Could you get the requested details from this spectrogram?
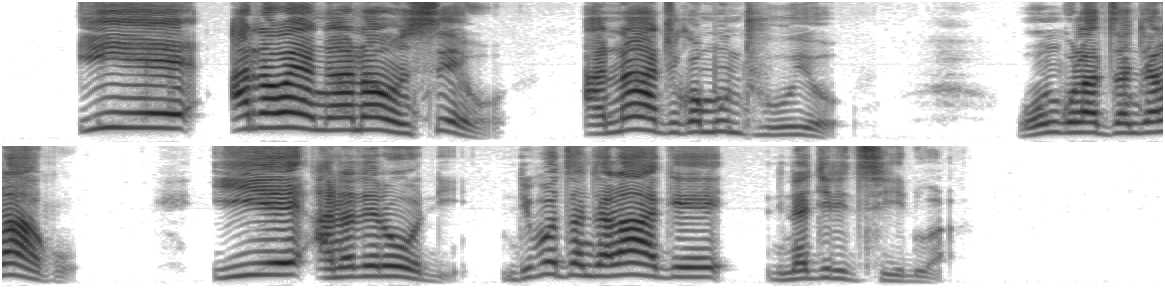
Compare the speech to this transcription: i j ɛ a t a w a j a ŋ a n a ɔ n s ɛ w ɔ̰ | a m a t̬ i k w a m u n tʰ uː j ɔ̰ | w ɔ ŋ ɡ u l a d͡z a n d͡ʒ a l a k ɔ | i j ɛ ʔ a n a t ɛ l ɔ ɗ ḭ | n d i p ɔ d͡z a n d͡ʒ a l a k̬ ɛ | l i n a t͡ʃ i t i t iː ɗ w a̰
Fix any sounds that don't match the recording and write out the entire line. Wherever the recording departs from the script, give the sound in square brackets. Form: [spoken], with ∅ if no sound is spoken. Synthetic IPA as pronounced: i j ɛ a t a w a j a ŋ a n a ɔ n s ɛ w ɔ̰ | a [n] a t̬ i k w a m u n tʰ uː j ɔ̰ | w ɔ ŋ ɡ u l a d͡z a n d͡ʒ a l a k ɔ | i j ɛ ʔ a n a t ɛ [ɾ] ɔ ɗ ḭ | n d i p ɔ d͡z a n d͡ʒ a l a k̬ ɛ | l i n a t͡ʃ i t i [t͡sʰ] iː ɗ w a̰

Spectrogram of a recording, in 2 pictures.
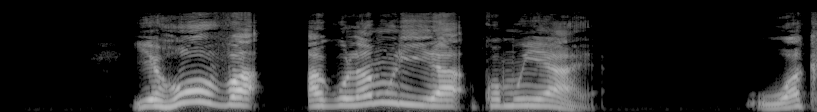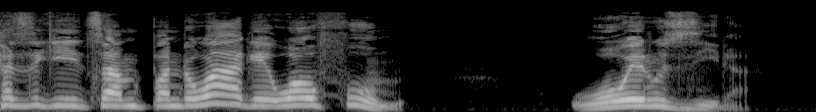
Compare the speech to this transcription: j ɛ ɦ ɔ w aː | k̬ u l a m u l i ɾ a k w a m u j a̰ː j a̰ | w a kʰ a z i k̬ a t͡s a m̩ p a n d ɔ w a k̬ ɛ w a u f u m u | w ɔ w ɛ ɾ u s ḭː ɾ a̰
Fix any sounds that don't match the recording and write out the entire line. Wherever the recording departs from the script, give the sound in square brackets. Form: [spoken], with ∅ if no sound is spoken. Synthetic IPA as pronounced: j ɛ ɦ ɔ [v] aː | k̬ u l a m u l i ɾ a k w a m u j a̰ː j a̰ | w a kʰ a z i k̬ [i] t͡s a m̩ p a n d ɔ w a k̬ ɛ w a u f u m u | w ɔ w ɛ ɾ u [z] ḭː ɾ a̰

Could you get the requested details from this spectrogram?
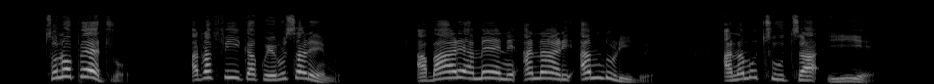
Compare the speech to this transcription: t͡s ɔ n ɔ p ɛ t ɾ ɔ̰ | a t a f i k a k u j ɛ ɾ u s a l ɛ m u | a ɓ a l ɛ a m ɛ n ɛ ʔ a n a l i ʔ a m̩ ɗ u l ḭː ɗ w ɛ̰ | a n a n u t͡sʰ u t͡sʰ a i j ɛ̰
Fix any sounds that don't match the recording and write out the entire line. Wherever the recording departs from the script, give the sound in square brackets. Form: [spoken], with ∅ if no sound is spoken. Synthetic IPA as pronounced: t͡s ɔ n ɔ p ɛ t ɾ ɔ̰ | a t a f i k a k u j ɛ ɾ u s a l ɛ m u | a ɓ a l ɛ a m ɛ n ɛ ʔ a n a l i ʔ a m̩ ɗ u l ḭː ɗ w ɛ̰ | a n a [m] u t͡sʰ u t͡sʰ a [iː] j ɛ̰

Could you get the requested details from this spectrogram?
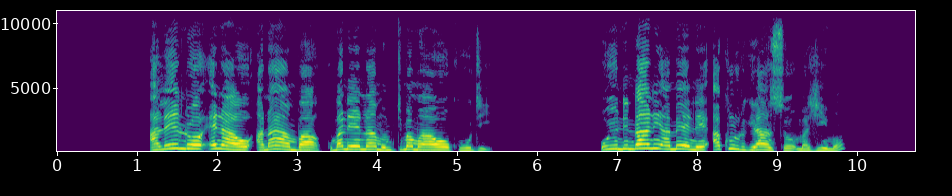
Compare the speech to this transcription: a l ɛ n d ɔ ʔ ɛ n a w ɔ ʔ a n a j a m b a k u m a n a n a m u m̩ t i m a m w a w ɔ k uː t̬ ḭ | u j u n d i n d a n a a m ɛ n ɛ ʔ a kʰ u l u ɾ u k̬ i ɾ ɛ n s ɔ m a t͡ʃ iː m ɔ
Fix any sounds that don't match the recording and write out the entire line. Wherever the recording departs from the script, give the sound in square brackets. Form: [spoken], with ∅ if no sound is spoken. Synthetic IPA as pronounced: a l ɛ n d ɔ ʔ ɛ n a w ɔ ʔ a n a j a m b a k u m a n [ɛ] n a m u m̩ t i m a m w a w ɔ k uː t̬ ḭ | u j u n d i n d a n [i] a m ɛ n ɛ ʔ a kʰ u l u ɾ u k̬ i ɾ [a] n s ɔ m a t͡ʃ iː m ɔ

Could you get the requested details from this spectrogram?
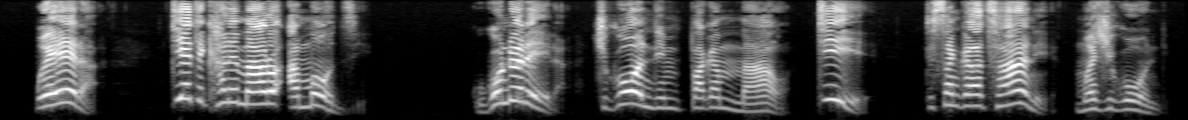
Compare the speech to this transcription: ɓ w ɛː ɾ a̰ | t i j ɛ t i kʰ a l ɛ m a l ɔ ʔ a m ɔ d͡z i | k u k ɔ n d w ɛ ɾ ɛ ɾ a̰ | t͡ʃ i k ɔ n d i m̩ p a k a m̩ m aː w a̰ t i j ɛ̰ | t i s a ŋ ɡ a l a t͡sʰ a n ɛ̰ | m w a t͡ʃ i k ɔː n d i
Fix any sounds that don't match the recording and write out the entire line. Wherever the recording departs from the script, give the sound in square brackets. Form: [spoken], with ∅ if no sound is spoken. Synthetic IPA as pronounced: ɓ w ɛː ɾ a̰ | t i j ɛ t i kʰ a l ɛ m a l ɔ ʔ a m ɔ d͡z i | k u k ɔ n d w ɛ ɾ ɛ ɾ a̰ | t͡ʃ i k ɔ n d i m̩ p a k a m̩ m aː w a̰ t i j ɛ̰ | t i s a ŋ ɡ a l a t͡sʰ a n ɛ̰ | m w a t͡ʃ i k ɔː n d i

